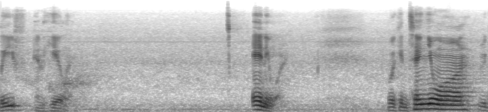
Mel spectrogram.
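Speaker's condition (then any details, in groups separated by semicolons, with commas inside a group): No condition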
